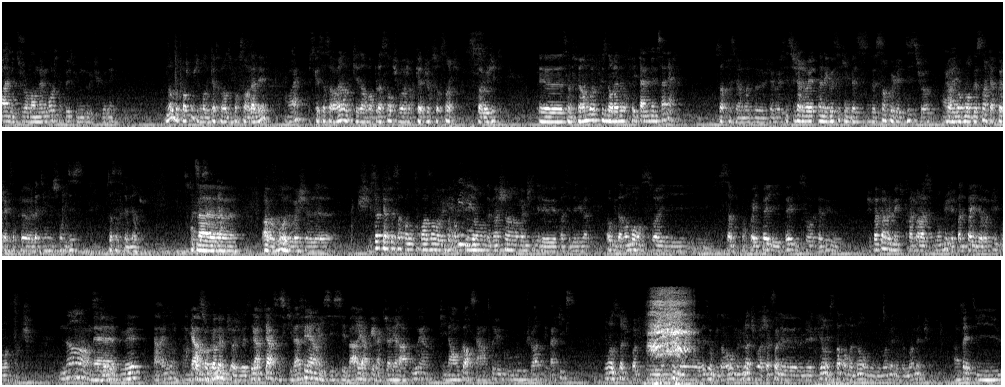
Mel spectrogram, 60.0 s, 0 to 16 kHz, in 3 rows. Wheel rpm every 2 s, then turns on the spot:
0, 0, 0, 0, 0, 0, 0, 0, 0, 0, 0, 0, 0, 0, 0, 0, 0, 0, 0, 0, 0, 0, 0, 0, 0, 0, 20, 0, 0, 0.
none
